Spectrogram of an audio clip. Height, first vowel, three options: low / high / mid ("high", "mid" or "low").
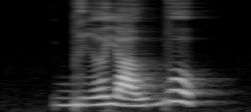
high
